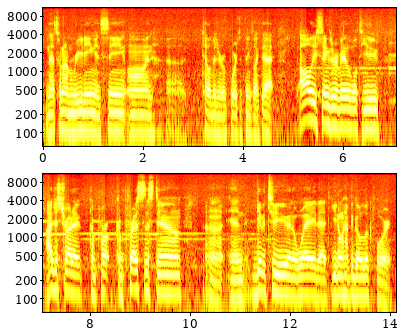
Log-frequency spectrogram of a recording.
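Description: A middle-aged man, a fly fishing guide, seated in his workshop, giving a casual weekly fishing report to camera with frequent pauses. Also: on the low side, a little hiss or hum. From Texas. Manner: relaxed, easygoing, with frequent "uh" pauses. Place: indoor garage-like workshop bar, seated at a table.

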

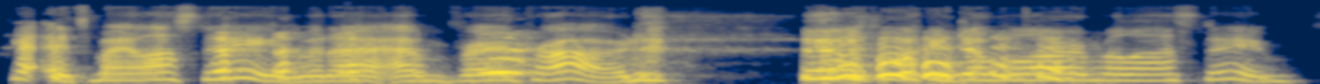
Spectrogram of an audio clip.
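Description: A woman's voice: high voice, sing-song, moderate pace, creaky, dry recording. Chatty woman podcast host, dry sound. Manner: chatty, filler-heavy, laughs easily. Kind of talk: casual conversational interview.

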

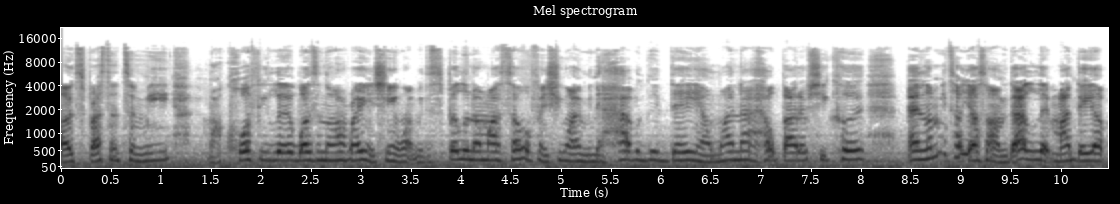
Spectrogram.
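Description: A middle-aged woman telling a story to her phone camera from a parked car, lively and gesturing as she talks, with a low voice that some people find hard to hear. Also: slight background noise, poor audio. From family from the American South. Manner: animated, talks with her hands. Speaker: vlogger. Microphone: phone camera mounted in front of her.

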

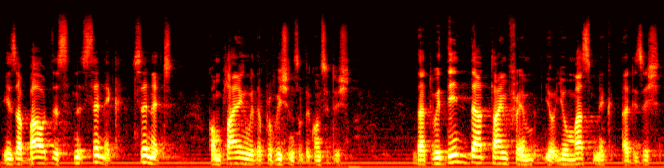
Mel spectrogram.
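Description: Slow, gravelly Kenyan senator. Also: male voice, medium pitch. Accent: Kenyan English. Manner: deliberate, hesitant with fillers. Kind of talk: parliamentary remarks. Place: large parliamentary chamber. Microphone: desk microphone.

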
